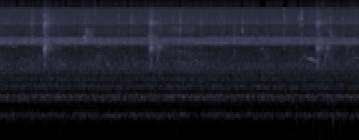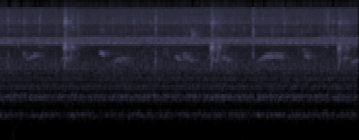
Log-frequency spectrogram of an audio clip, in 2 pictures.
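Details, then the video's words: Bee buzzing as a steady, even hum with stacked tones that never stops, while short chirping bird notes and sharp clicks break in now and then. "SOM DE ABELHA"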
